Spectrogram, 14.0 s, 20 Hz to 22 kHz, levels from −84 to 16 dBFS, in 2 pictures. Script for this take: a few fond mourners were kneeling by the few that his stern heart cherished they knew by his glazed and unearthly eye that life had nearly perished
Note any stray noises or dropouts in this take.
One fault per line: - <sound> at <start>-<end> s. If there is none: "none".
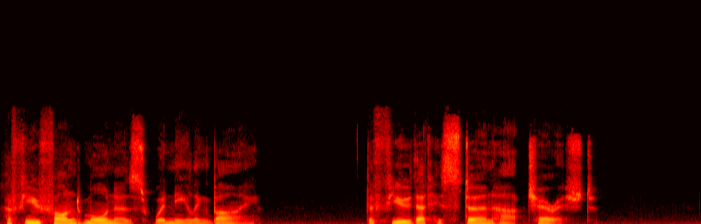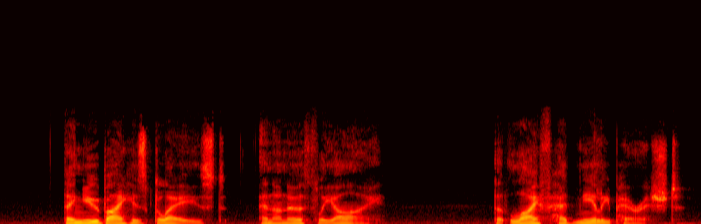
none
